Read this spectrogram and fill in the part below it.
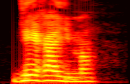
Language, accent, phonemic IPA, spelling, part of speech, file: French, Canada, /de.ʁaj.mɑ̃/, déraillements, noun, LL-Q150 (fra)-déraillements.wav
- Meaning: plural of déraillement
